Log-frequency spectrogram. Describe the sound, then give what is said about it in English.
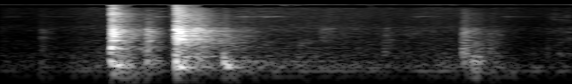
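A knife chops carrots on a cutting board: a few sharp, woody knocks at an uneven pace, the first two loudest, with a softer chop trailing after a pause. No one speaks. “So we are chopping what carrot now?”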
